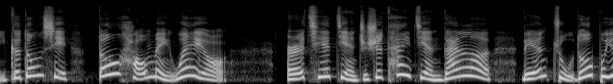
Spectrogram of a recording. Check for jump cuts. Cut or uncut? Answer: uncut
